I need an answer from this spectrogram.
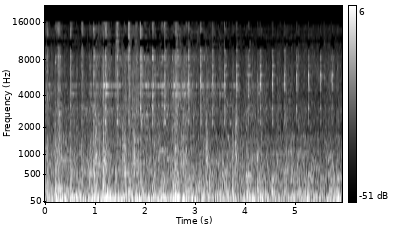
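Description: Puffing Billy narrow-gauge heritage train on the move: a steady low rumble from the carriage with a quick, uneven run of rattling clicks and clatter from wheels and rail joints.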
